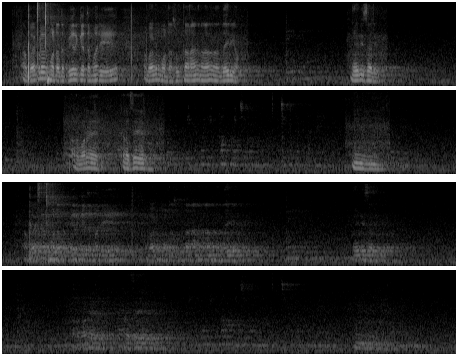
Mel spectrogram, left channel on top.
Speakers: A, on the left; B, on the left.
A: அது
B: அவ பயப்படவே
A: சரி
B: மாட்டா அந்த பேருக்கு ஏத்த மாரி பயப்பட மாட்டா சுல்தானாங்கனா தைரியோ
A: தைரியோ ம்
B: தைரியசாலி
A: தைரியசாலி பொண்ணு இன்னு கொஞ்சொ
B: அது மாதிரி
A: வளந்து
B: கடைசியாக இருக்கும்
A: இன்னு கொஞ் இன்னு கொஞ் இப் போ கொஞ்சோ சின்ன பொண்ணு தானே
B: ம்
A: இன்னு கொஞ்சொ
B: ம்.
A: வளர்ந்தா பயோ வந்துடு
